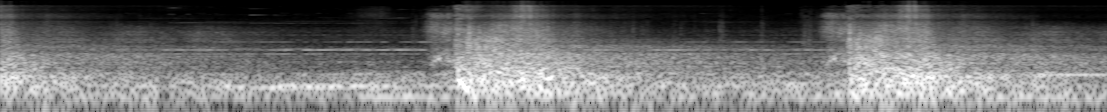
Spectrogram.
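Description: Incendio fire spell cast in Hogwarts Legacy, two loud whooshing fiery bursts about three seconds apart over a low game ambience.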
